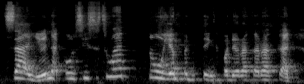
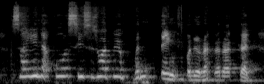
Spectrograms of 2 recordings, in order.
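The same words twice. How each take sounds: First: Said in the usual way. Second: "sesuatu yang penting" lifted high in storytelling tune; storytelling intonation. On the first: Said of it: "Ayat dia simple". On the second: Shown as a demonstration. Young preacher sharing something important with friends, high storytelling intonation. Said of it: "menjadikan da'i cilik tu menjadilah macam bercerita".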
